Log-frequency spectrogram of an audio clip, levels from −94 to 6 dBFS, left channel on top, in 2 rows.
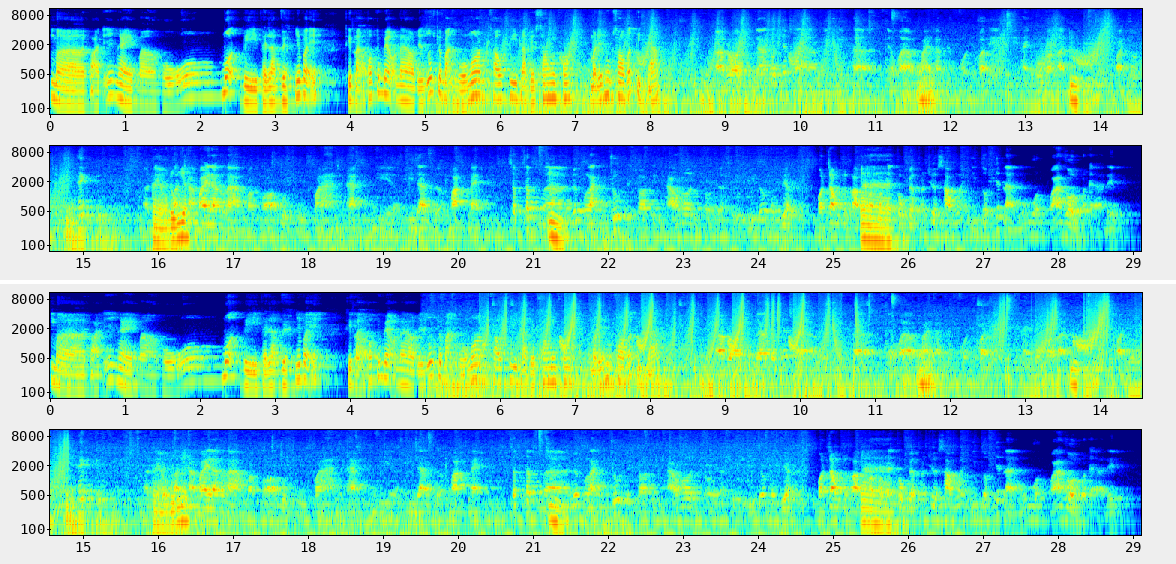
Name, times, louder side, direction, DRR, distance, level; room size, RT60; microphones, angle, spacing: voice 1, 0.0-3.6 4.0-8.1 13.6-13.7 15.9-16.4 21.2-21.4 25.4-25.8, left 4 dB, 60° left, 7 dB, 0.4 m, -25 dB
sound 1, 4.9-24.7, right 1 dB, 20° right, 0.6 m, -38 dB
sound 2, 5.7-11.0 12.3-14.8, right 5 dB, 80° right, 0.6 m, -34 dB
voice 2, 8.9-15.1 15.8-20.3 20.7-24.5 24.8-28.8, right 1 dB, 35° left, 2 dB, 1.2 m, -33 dB
sound 3, 15.2-27.2, equal, 10° left, 3.5 m, -42 dB
11.0 x 5.1 x 3.4 m, 0.81 s
head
